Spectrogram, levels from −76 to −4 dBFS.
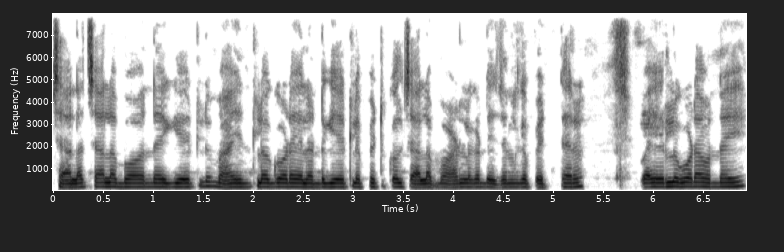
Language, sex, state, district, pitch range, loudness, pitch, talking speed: Telugu, female, Andhra Pradesh, Srikakulam, 165-180 Hz, -12 LUFS, 170 Hz, 180 wpm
